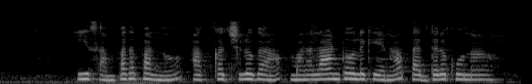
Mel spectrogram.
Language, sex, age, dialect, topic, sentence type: Telugu, female, 25-30, Utterandhra, banking, statement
